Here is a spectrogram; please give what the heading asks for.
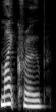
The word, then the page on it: microbe: British English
